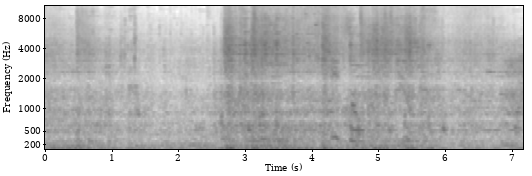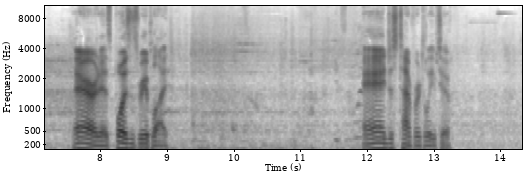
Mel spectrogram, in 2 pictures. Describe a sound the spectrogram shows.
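Weapon strikes and magic bursts crash in a game battle.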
